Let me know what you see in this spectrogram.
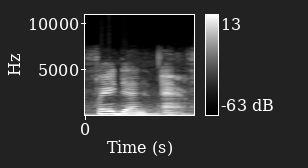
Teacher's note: konsonan labiodental ini merupakan pertemuan antara bibir bawah dan Gigi atas bibir bawah sama seperti bilabial tadi bertindak sebagai artikulator sedangkan gigi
